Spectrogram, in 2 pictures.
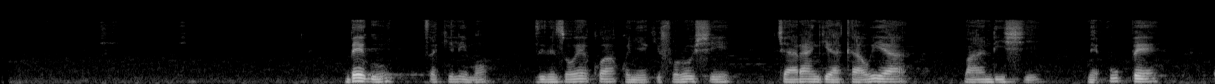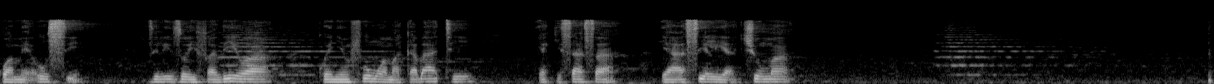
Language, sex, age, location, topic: Swahili, male, 25-35, Dar es Salaam, agriculture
